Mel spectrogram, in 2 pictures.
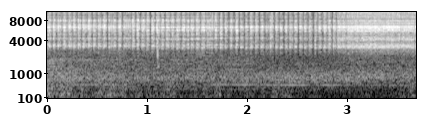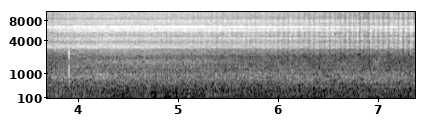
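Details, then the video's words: Warning rattle of an eastern diamondback rattlesnake as people came near, recorded 2009: a continuous high, sizzling buzz that swells louder partway through and then holds steady. "Eastern Diamondback Rattlesnake Using It's Rattler"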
